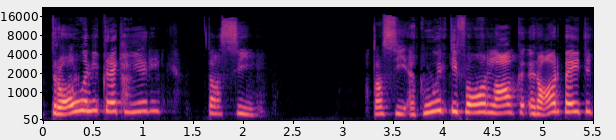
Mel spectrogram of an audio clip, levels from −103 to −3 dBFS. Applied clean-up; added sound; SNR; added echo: neural mask model DeepFilterNet 3.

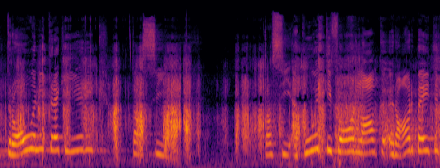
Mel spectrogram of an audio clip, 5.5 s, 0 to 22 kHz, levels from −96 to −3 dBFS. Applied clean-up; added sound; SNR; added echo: none; Run; 5 dB; none.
